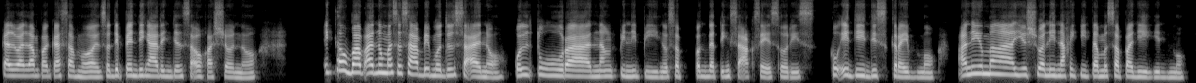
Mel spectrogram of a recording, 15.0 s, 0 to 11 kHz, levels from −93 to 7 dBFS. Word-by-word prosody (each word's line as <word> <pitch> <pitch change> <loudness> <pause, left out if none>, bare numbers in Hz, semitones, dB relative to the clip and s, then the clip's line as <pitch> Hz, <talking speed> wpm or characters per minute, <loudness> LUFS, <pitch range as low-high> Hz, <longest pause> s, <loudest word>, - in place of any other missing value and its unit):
Kalma 210 0 +3
lang 205 0 +1
pagka 195 0 +1
sa 200 -2 -1
mall, 175 -1 0
so 190 - -4
depende 210 +1 +1
nga 195 -1 +5
rin 190 -1 -3
diyan 190 +1 -4
sa - - -1
okasyon, 170 -1 -4
'no. 155 +1 -5 0.8
Ikaw 315 +6 +2
ba, 315 0 +8 0.2
anong 300 0 +4
masasabi 260 -6 +2
mo 210 -1 -1
doon 220 +3 -3
sa - - +1
ano, 165 -2 -2
kultura 215 -4 +2
ng 190 +1 -3
Pilipino 180 -4 -5
sa 185 +2 -3
pagdating 185 0 -4
sa - - -1
accessories 165 -1 -4 0.2
kung 235 - -4
ide-describe 200 -5 -1
mo? 160 -1 -6 0.3
Ano 235 +5 +3
'yung 275 0 +3
mga 260 -3 +4
usually 225 -2 0
nakikita 200 -1 -1
mo 190 - -2
sa 200 -1 0
paligid 170 -3 -2
mo? 155 -1 -6
195 Hz, 160 wpm, -21 LUFS, 175-220 Hz, 0.8 s, ba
